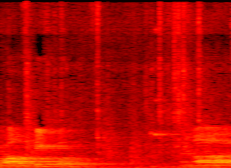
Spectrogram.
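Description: A man's voice speaking, with a pause in the middle; the words are not made out.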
